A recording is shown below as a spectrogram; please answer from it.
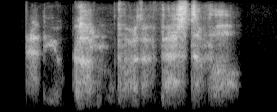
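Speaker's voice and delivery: quiet, muffled whisper. Telling a story where a voice speaks through a cracked door, whispering. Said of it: "a voice like starts to whisper through the crack".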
